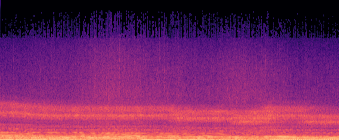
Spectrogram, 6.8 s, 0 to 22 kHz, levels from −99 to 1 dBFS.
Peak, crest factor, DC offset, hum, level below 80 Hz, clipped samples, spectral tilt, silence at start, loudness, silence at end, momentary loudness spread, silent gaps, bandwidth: -2 dBFS; 10 dB; under 0.1%; none; -16 dBFS; under 0.1%; -6.5 dB/octave; 0 s; -17 LUFS; 0 s; 3 LU; none; 12.5 kHz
